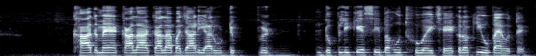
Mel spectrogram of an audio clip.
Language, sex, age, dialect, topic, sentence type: Maithili, male, 18-24, Angika, agriculture, question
